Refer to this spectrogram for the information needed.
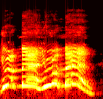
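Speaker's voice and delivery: acted, accusing, very high, shrill shriek.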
